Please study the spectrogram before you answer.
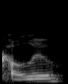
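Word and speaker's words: Colu: Because I always feel like if you don't pronounce it, it might sound like you're trying to say Kahlua. You know, the alcoholic beverage my sister-in-law drinks way too much of. Yeah, I've always pronounced it Kolu. I don't know, maybe because my last name's Cole and it's Cole, so it's just an U instead of an E.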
